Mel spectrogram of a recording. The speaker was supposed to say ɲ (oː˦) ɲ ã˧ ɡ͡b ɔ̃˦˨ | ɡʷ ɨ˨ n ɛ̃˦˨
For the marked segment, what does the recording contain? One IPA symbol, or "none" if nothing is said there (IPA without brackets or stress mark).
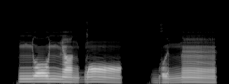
oː˦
